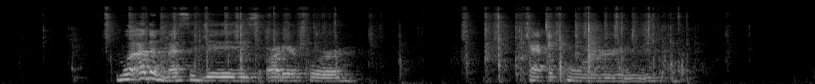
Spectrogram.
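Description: Cards shuffle softly in a woman's hands.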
